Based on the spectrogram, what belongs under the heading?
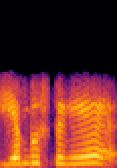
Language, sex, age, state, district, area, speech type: Sanskrit, female, 18-30, Kerala, Thrissur, rural, conversation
